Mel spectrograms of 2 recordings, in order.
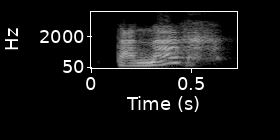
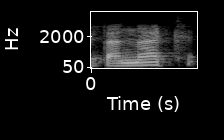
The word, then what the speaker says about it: Tanaj: A veces se escribe el final con K de kilo o con J. Tanaj es correcto o Tanac con cada kilo. Creo que Tanac es más correcto y luego les explico de dónde viene ese nombre.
